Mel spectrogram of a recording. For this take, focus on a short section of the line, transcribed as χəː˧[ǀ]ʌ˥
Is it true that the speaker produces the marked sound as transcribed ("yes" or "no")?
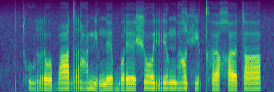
no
